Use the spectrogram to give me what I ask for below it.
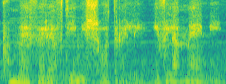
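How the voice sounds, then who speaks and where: A man's voice: low-pitched, music in the background. A narrator voicing a wary, gloomy man who plays the accordion, speaking sternly, in a radio novel reading.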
